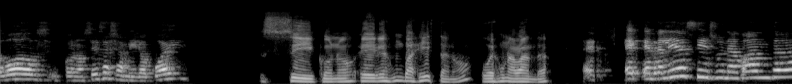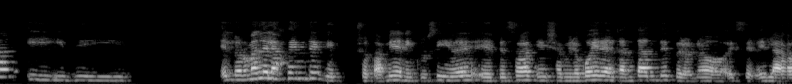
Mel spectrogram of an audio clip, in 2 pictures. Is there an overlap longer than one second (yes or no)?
no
